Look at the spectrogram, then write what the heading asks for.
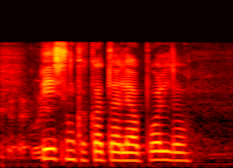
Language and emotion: Russian, neutral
